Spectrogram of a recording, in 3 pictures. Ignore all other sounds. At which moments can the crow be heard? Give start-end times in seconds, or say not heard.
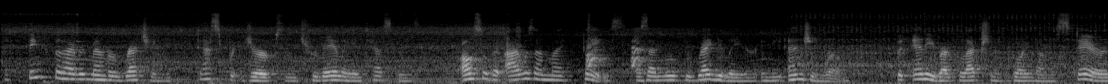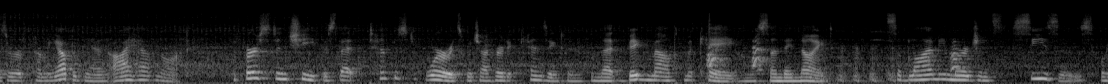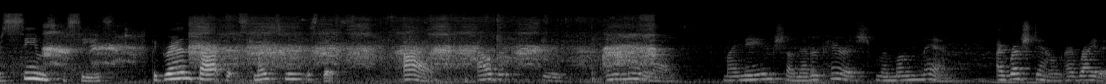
22.6-28.8.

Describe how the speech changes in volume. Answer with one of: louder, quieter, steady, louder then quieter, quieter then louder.
quieter.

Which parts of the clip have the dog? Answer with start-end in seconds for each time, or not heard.
5.8-7.2, 18.1-20.7.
